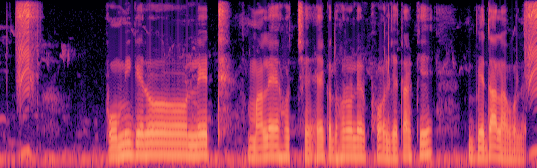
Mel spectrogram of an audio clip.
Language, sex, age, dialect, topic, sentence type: Bengali, male, 18-24, Jharkhandi, agriculture, statement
